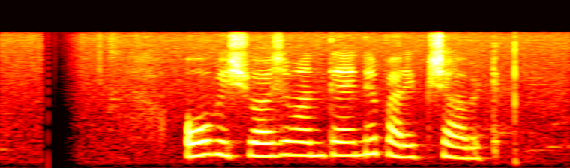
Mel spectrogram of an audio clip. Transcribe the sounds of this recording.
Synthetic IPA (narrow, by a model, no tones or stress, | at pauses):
oːʋiʃʋaːs̬əmant̪əjanːjepaɾikʂaːʋəʈə̥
